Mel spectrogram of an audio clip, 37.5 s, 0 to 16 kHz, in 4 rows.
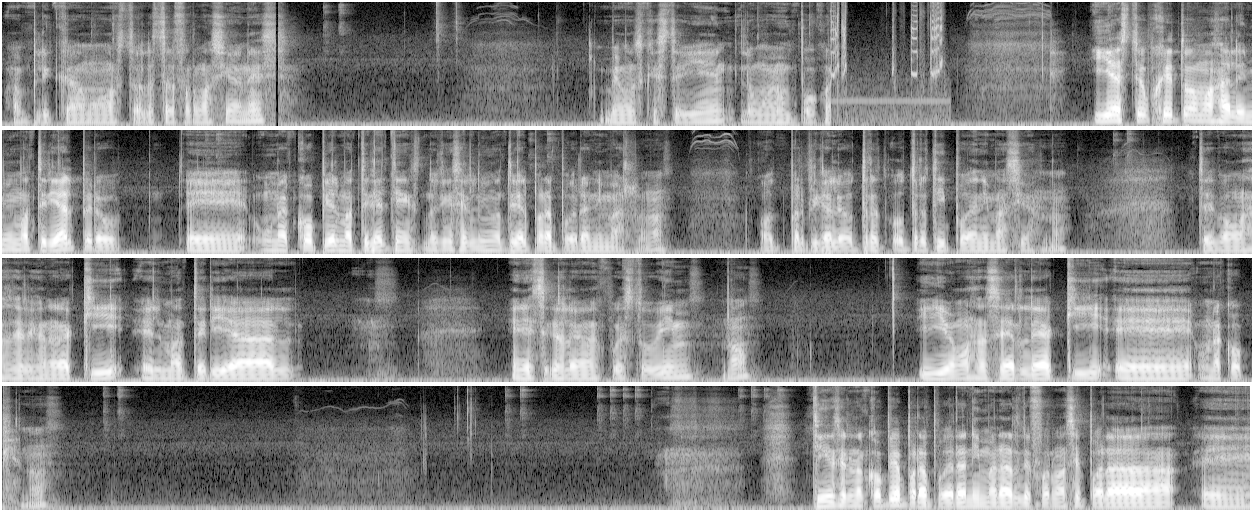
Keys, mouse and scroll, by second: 1.0 ctrl+a, 3.5 KP_0, 6.2 g, 6.6 space, 6.8 g, 7.0 ctrl+a.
